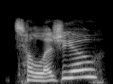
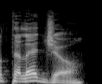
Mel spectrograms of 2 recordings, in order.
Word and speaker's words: Taleggio: Taleggio? T-A-L-E-G-G-I-O?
